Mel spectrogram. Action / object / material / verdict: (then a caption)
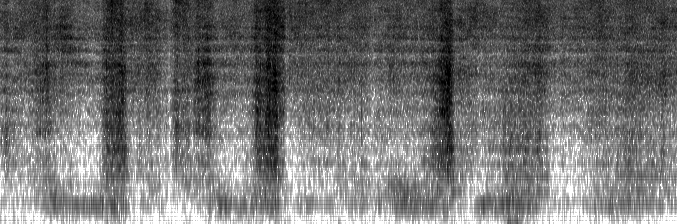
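scrape / painted wooden plaque / wood / none. Long metallic nails scratch slowly across the surface of a flat, solid, dark painted wooden heart-shaped plaque, with a few light taps. Soft, hissy rasps rise and fade in irregular strokes, and a few brighter scrapes stand out over a quiet background.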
